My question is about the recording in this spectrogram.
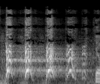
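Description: German Shepherd dog giving a quick series of about five short, high-pitched calls, each rising and falling in pitch.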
